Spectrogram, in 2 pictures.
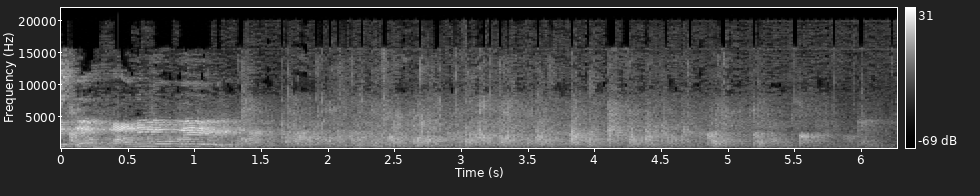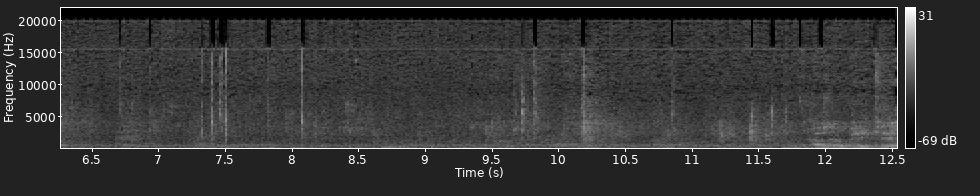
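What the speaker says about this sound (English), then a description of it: "So please give a round of applause to Mr. Hani Obeid." An audience at a business summit applauds for a speaker, a loud, close burst of many clapping hands that tapers off after about six seconds into a quieter room with faint murmurs.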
